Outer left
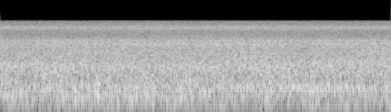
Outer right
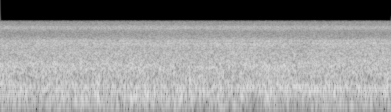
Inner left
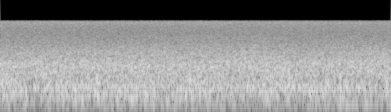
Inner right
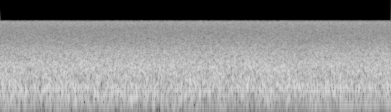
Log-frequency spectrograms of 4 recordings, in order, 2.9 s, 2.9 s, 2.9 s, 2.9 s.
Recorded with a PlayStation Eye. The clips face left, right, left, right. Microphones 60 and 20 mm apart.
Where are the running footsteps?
No running footsteps in this recording.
